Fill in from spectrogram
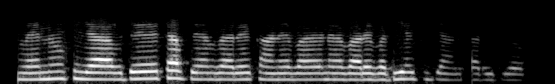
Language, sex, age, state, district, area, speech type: Punjabi, female, 45-60, Punjab, Mohali, rural, conversation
